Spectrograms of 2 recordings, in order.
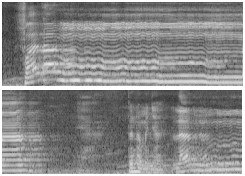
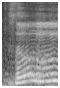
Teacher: Contoh, falamma, ya, itu namanya lamma, yang dengung itu. menahan dan mengeluarkannya di hidung. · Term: gunnah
